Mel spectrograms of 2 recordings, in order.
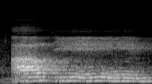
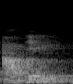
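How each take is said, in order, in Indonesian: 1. Vokal panjang dibaca empat harakat. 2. Vokal hanya dibaca satu harakat. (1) "azim empat harakat" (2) "kalau dibaca pendek, azim gitu"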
